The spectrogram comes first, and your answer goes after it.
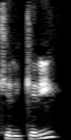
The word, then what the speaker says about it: Kitteh: And we released it under like an EDM name called Kitty Kitty. Oh, nice. But it's spelled Kitteh, kind of like the LOL cat Bible.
